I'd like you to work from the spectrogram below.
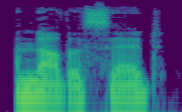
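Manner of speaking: usual speaking voice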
